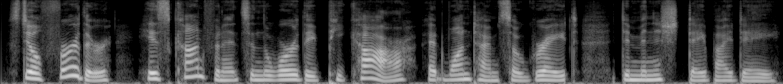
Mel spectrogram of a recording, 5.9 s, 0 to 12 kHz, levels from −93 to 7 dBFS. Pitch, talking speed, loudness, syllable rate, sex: 190 Hz, 175 wpm, -21 LUFS, 5.2 syllables/s, female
